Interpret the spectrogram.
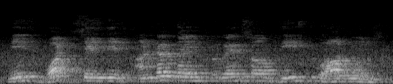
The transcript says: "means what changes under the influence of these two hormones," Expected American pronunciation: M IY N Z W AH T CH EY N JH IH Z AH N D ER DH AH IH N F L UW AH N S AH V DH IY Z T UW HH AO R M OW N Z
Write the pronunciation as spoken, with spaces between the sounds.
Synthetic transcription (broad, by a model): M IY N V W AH T S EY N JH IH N AH N D ER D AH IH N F L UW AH N S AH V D IY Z T UW HH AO R M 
